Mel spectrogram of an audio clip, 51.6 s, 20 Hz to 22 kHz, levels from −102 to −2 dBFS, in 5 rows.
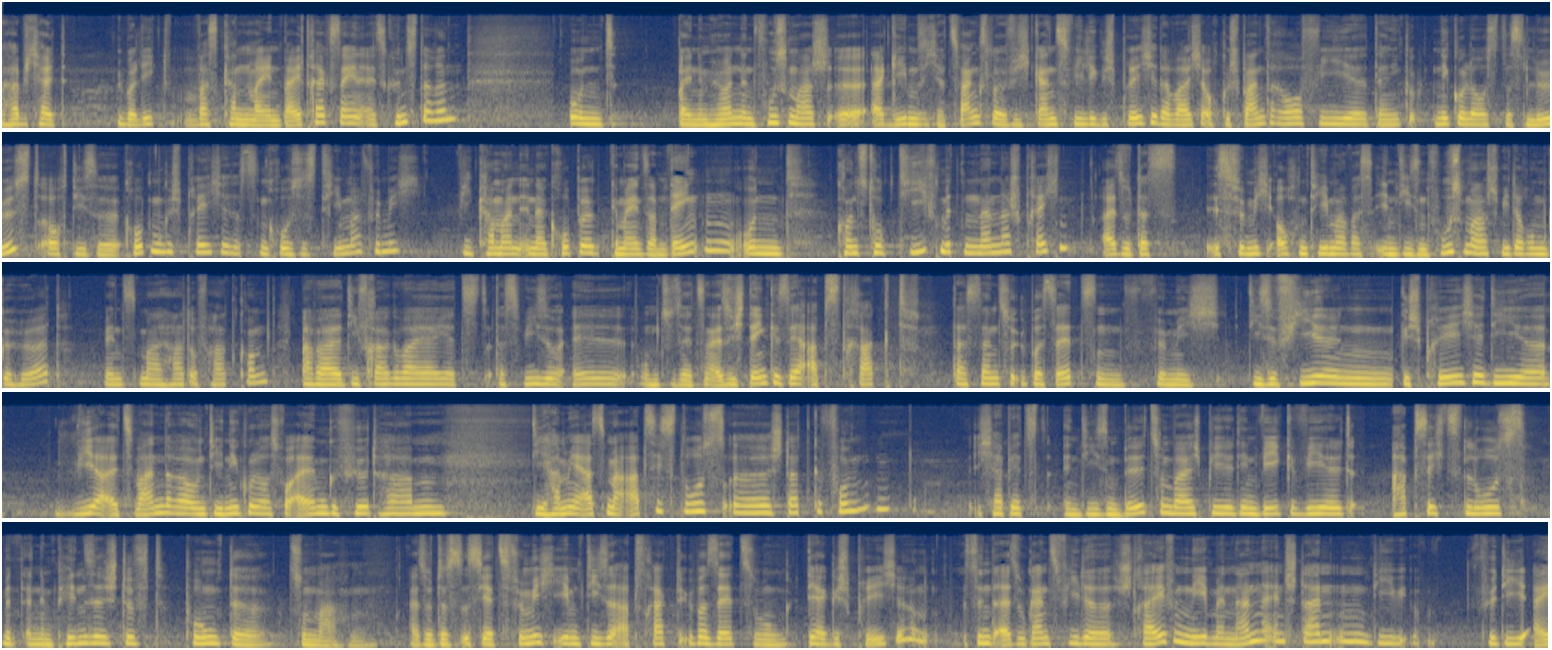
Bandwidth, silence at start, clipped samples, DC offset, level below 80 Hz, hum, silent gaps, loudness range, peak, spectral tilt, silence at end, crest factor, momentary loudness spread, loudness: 14 kHz; 0 s; under 0.1%; under 0.1%; -56 dBFS; none; none; 2 LU; -2 dBFS; -6 dB/octave; 0 s; 16 dB; 7 LU; -18 LUFS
